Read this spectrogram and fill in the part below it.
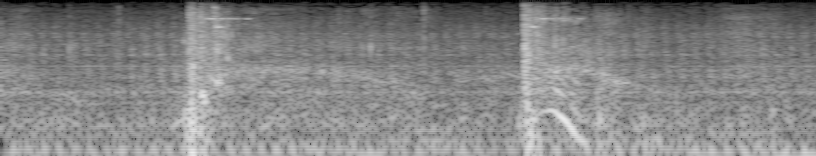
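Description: A heavy blow strikes flesh with a wet thud.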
